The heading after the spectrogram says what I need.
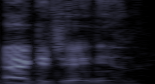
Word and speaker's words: Agajanian: name but go ahead and tell us again agajanian a gajini cuz you pronounce that for me Sam janian alright so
